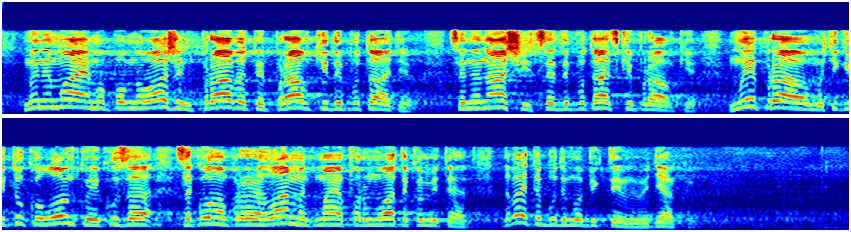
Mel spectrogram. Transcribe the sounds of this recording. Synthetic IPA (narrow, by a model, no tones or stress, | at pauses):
mɪnɛmɑjemɔpɔwnɔʋɑʒenʲpɾɑʋɪt̪ɪpɾɑwkid̪epʊt̪ɑtʲiw | t̪sɛnɛnɑʃʲit̪sɛd̪epʊt̪ɑt͡sʲkʲipɾɑwkɪ | mɪpɾɑʋemɔtʲilʲkʲɪt̪ukɔlˠɔnkʊjɐkuzɐzɐkɔnɔmpɾɔɾeɦlˠɑment̪mɑjɛfɔrmʊʋɑt̪ɪkɔmʲit̪ɛt̪d̪ɐʋɑjt̪ɛbud̪emɔːbʲjɪkt̪ɪwnɪmɪdʲakʊjʊ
